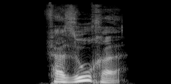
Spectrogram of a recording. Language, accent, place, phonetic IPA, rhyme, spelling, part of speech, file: German, Germany, Berlin, [fɛɐ̯ˈzuːxə], -uːxə, versuche, verb, De-versuche.ogg
- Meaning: inflection of versuchen: 1. first-person singular present 2. singular imperative 3. first/third-person singular subjunctive I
